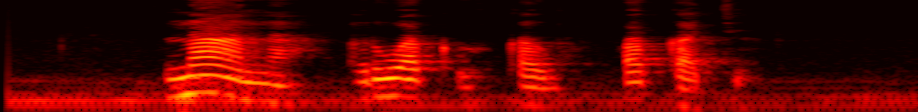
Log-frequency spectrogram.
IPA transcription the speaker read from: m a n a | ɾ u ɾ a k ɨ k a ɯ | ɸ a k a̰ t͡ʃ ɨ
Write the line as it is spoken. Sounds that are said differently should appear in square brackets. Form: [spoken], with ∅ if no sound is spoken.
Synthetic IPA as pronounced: [n] a n a | ɾ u [∅] a k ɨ k a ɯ | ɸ a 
